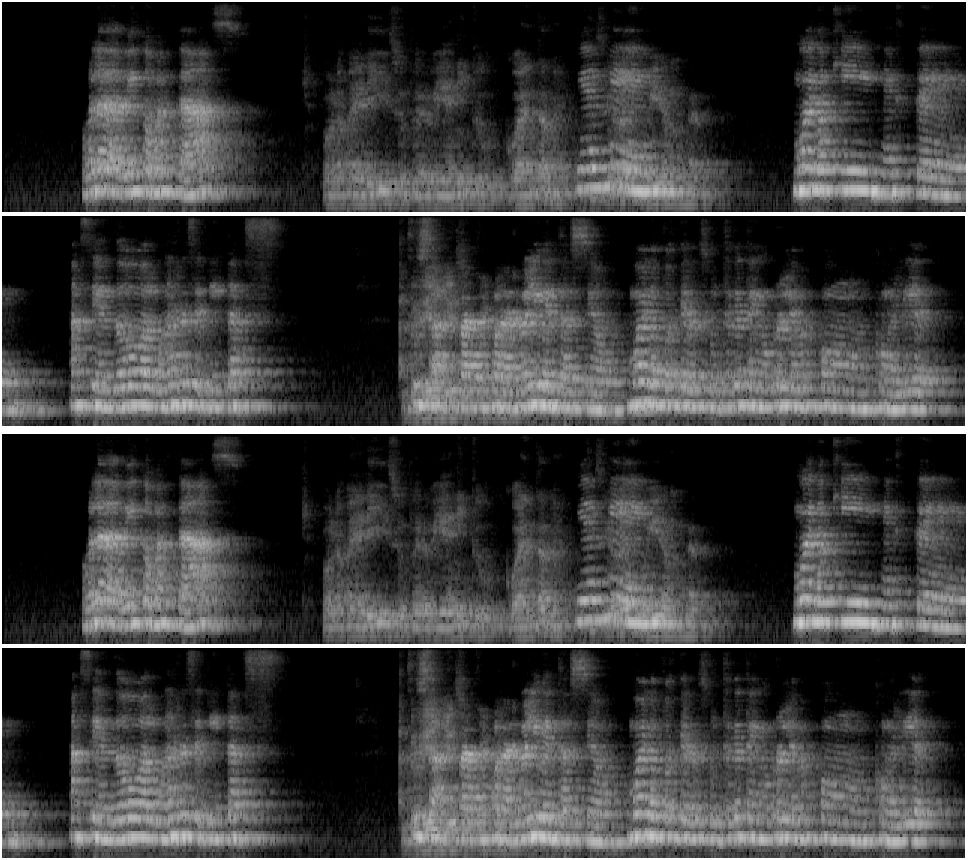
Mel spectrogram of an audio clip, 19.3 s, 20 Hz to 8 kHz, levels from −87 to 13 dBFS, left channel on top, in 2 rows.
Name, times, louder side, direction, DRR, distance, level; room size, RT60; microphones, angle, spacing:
voice 1, 0.8-2.1 5.7-6.6 7.9-9.8 10.3-12.1 13.7-18.9, right 1 dB, 20° right, -7 dB, 0.5 m, -20 dB
voice 2, 3.2-5.6 6.0-6.9 13.6-14.8, right 3 dB, 90° right, -4 dB, 0.5 m, -32 dB
2.1 x 2.1 x 2.9 m, 0.90 s
head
